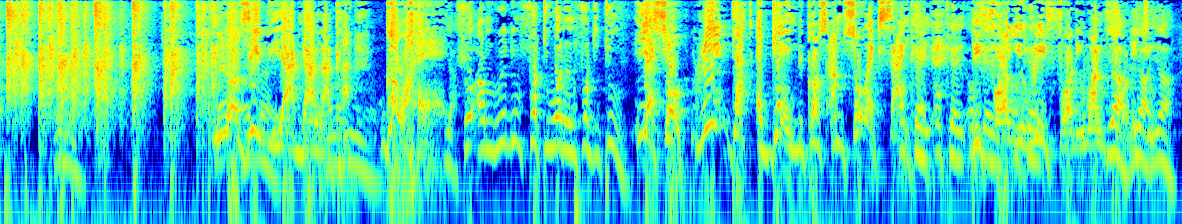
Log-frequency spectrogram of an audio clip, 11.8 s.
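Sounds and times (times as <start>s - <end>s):
church audience clapping for God: 0.0s - 2.7s
speech: 2.2s - 11.8s.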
